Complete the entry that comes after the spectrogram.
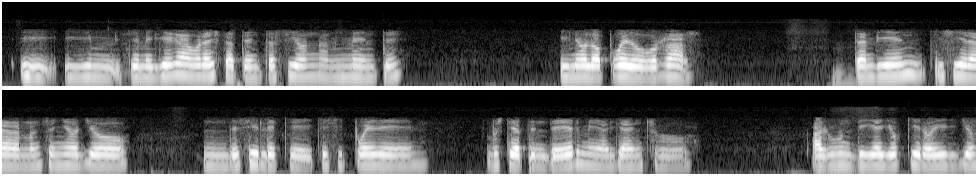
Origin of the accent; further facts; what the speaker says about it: Colombia; Yo soy una señora que vivo acá en... por acá, ¿cómo que se llama? Yo soy colombiana.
